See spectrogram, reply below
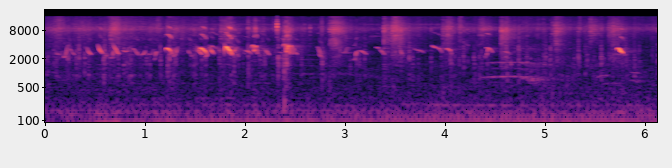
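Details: High, sharp chicken chirps in quick bursts, some notes louder and piercing, with a few lower drawn-out clucks and a constant low background hum.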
